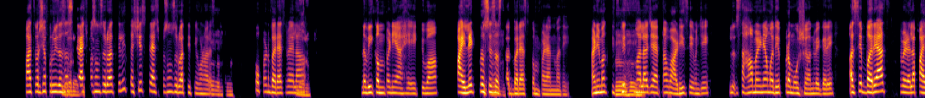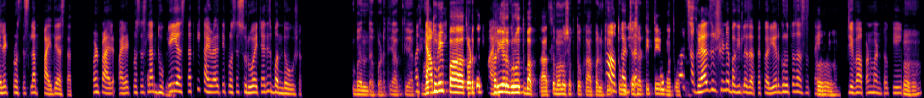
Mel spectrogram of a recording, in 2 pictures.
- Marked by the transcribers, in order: other background noise; tapping; distorted speech; unintelligible speech; unintelligible speech
- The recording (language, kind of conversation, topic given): Marathi, podcast, नोकरी बदलताना जोखीम तुम्ही कशी मोजता?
